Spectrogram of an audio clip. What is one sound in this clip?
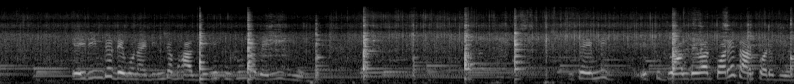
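Eggs tumble and knock into a metal wok.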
